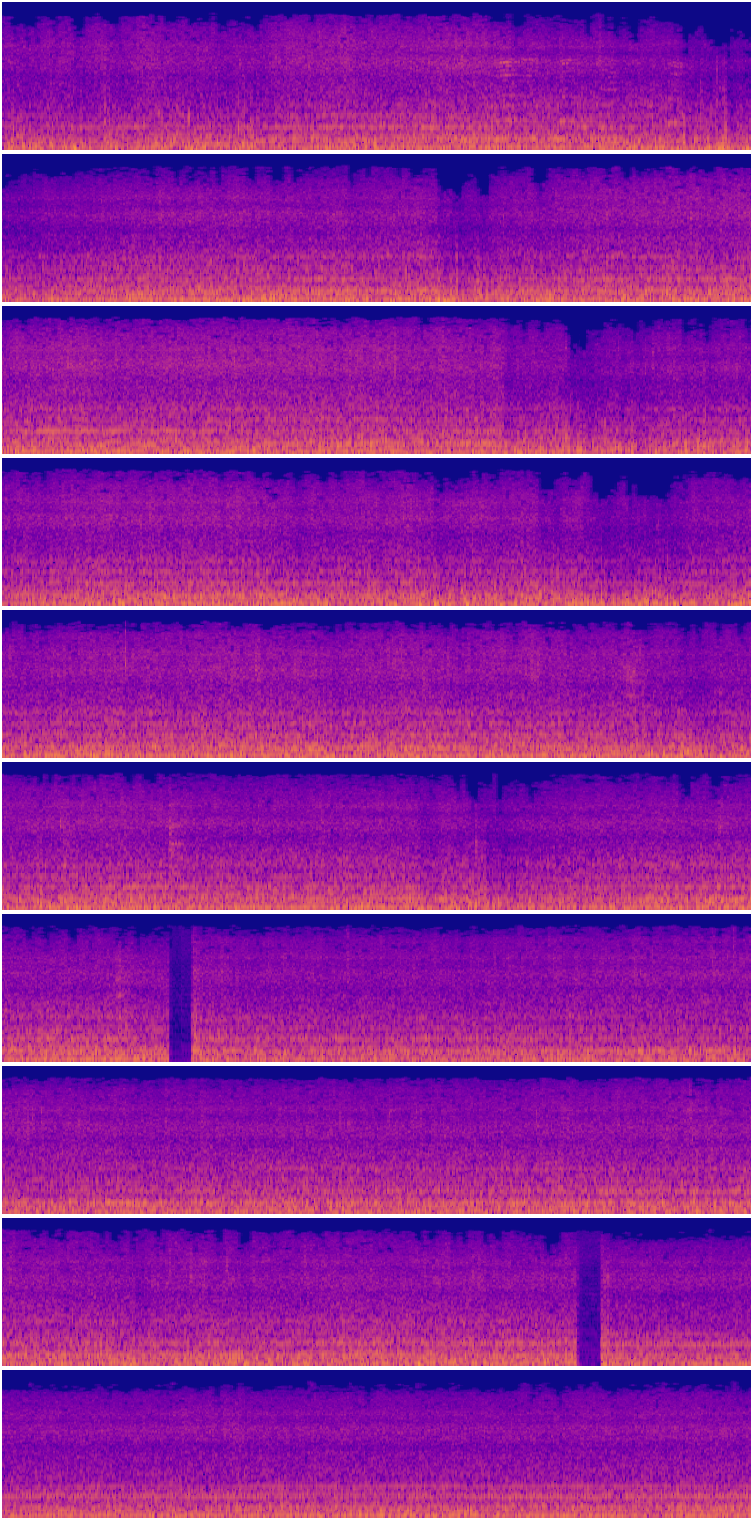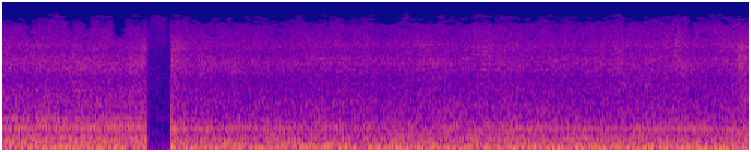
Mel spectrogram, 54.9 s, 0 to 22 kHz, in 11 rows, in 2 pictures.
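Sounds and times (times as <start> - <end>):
boat engine and deck machinery: 0.0 - 54.9.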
